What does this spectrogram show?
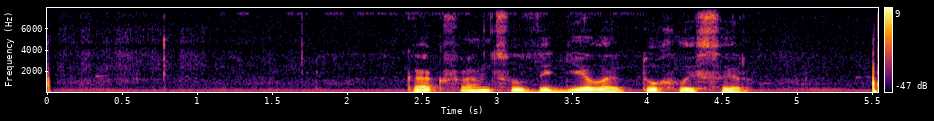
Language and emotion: Russian, neutral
